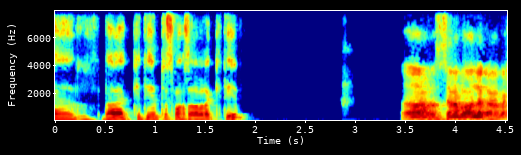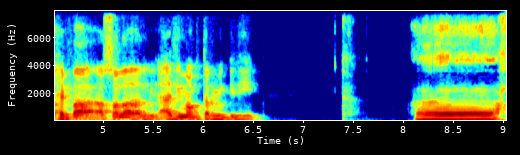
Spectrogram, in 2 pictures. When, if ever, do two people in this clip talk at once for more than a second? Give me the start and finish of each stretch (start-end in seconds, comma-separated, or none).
none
